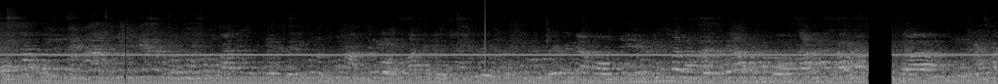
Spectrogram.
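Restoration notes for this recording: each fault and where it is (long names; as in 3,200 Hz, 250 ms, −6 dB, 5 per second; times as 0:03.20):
surface crackle 27 per second −35 dBFS
mains hum 60 Hz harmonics 6 −32 dBFS
whistle 1,500 Hz −33 dBFS
0:01.25–0:01.27: drop-out 16 ms
0:04.85: click −10 dBFS
0:08.68–0:08.92: drop-out 242 ms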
